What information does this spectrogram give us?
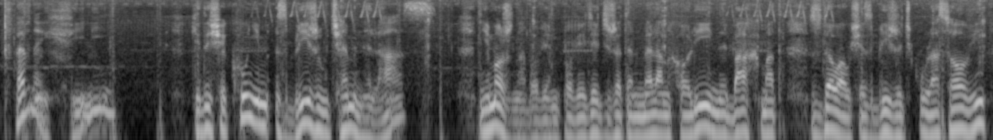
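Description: Male narrator, low voice, unhurried, measured literary storytelling, children's audio drama. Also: lively intonation, dark tone, slight background noise.

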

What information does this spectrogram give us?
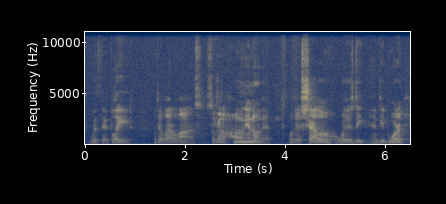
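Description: A man's voice: on the low side, echoey room. A man in his thirties giving casual, unscripted fishing-vlog style tips to camera, correcting himself as he goes, indoors at home. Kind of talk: casual instructional product talk to camera. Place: indoors, home room with windows. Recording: noisy home camera audio.

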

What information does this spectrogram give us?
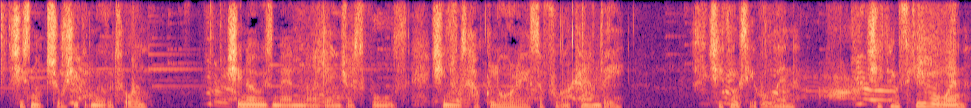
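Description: An actress playing a proud, independent court lady in a radio drama, cool, restrained and often hushed. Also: lowish voice, creaky. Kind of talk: radio drama dialogue and literary narration.

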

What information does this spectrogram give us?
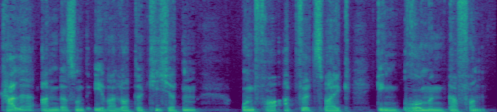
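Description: A man narrating a children's radio play as a calm storyteller. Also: rumbling low, normal speed, breathy edge, no room sound, studio quality, exaggerated voice. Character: calm adult male storyteller.

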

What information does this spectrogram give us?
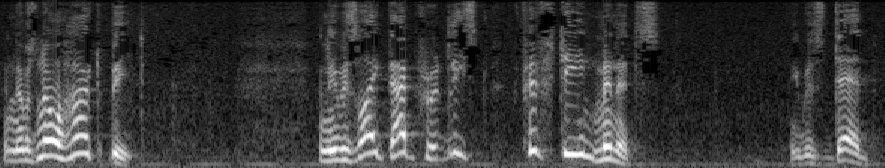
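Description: A man's voice: sits high, wildly swooping pitch, normal speed, darkish tone, husky, heavily acted. A man acting as an earnest, stubborn fellow from a small town, the lead and narrator of a radio drama taped on cassette. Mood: shaken. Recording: 1980 radio drama from home cassette transfer.

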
